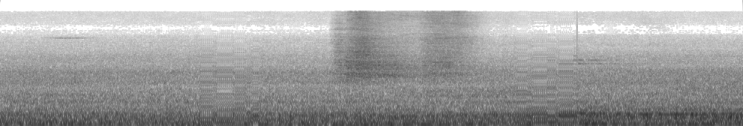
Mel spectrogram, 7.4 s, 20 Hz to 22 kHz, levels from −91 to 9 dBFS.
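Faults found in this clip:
Robotic sound from repeated short buffers, 2.03–2.61 s and 5.19–5.77 s: rigid metallic buzz at 50 Hz replacing most of the audio. Likely a starved jitter buffer looping the last 20 ms segment while incoming audio is skipped.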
